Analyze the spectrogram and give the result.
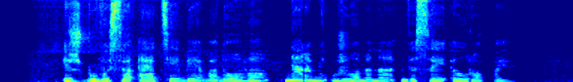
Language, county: Lithuanian, Vilnius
